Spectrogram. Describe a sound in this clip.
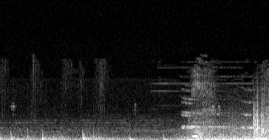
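Footsteps tap softly on a wooden floor.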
